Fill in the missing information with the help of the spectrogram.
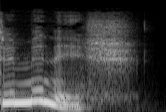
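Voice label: "Diminish", British English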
